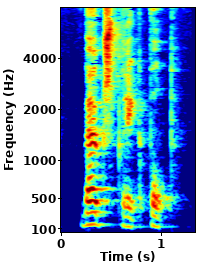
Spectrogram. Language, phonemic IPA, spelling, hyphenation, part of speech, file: Dutch, /ˈbœy̯k.spreːkˌpɔp/, buikspreekpop, buik‧spreek‧pop, noun, Nl-buikspreekpop.ogg
- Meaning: a ventriloquist's dummy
